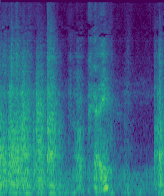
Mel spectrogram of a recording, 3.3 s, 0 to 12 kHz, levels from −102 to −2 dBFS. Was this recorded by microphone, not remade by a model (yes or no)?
no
